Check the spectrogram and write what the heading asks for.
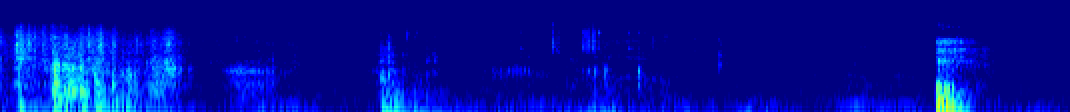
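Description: Hands working the wiring harness and plastic connectors behind a car stereo head unit: rustling and scraping, a dull thump about two seconds in, a few small clicks, and a sharper, louder noise near the end.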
